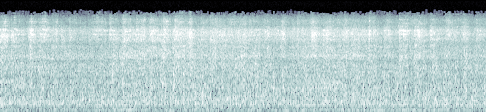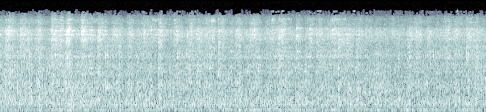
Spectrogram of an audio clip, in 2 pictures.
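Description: Double-stack intermodal freight train's well cars rolling slowly past, steel wheels rumbling and clicking steadily over the rails.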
